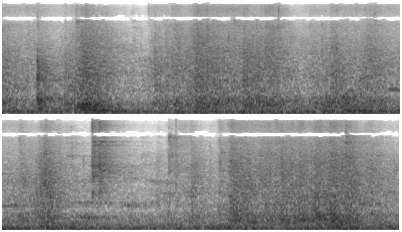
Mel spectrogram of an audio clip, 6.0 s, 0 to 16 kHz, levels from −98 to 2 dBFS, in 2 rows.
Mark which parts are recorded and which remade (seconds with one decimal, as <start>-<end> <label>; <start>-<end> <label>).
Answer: 0.0-6.0 recorded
